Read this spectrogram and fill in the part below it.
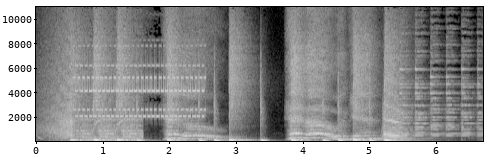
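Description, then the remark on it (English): A telephone rings loudly with a bright, repeating electronic tone, pulsing in quick rhythmic bursts over several seconds with a brief gap in the middle and no voices. “Now, to introduce the next topic, I have a phone message.”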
